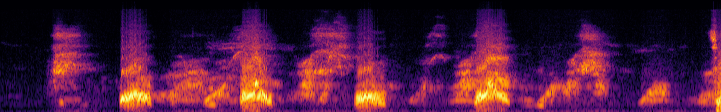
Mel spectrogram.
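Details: Monkey; angry calls; expressing anger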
